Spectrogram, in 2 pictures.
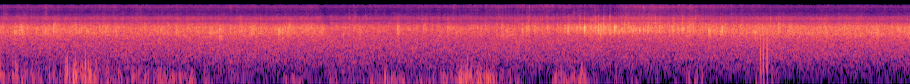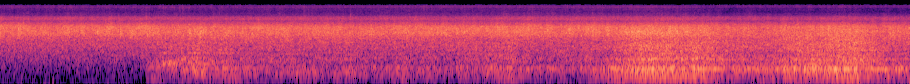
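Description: Heavy rain pouring steadily onto a muddy yard, a constant hiss. There are low rumbles in the first few seconds. A low drone rises over the rain in the second half and is loudest a few seconds before the end.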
